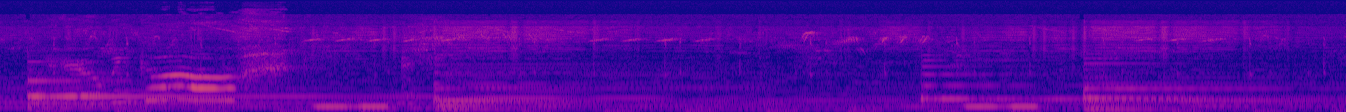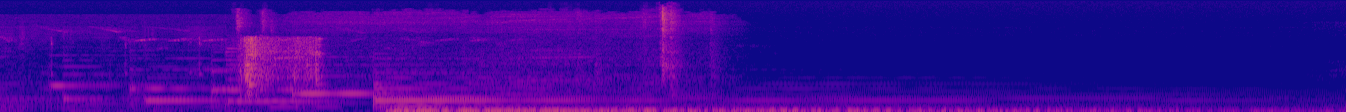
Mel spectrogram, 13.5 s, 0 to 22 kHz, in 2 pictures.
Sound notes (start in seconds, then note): 7.6 camera clicks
